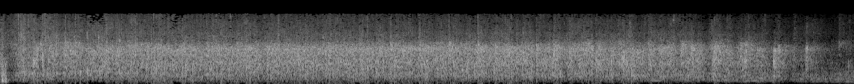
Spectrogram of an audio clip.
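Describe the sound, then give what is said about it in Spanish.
A large audience claps steadily and loudly for several seconds, a dense wash of many hands that holds strong throughout and only begins to thin out at the very end. “Un aplauso para todos ustedes.”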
